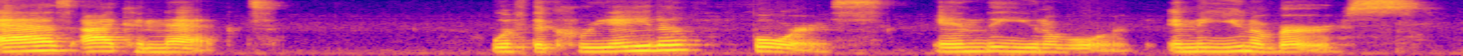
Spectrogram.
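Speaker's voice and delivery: deliberate, slow, drawn-out reading aloud. Reading an affirmation aloud for listeners to write down: reading it slow. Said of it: "I'm gonna read it slow".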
